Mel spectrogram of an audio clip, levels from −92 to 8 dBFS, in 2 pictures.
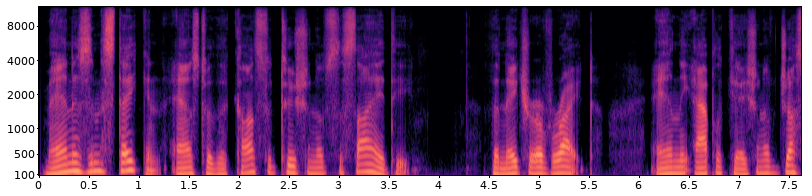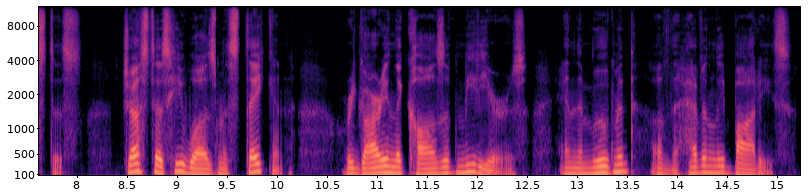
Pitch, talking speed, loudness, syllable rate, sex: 120 Hz, 140 wpm, -21 LUFS, 4.9 syllables/s, male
